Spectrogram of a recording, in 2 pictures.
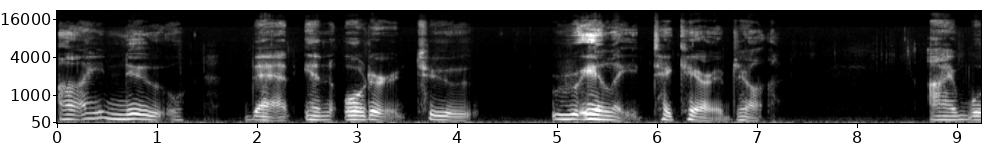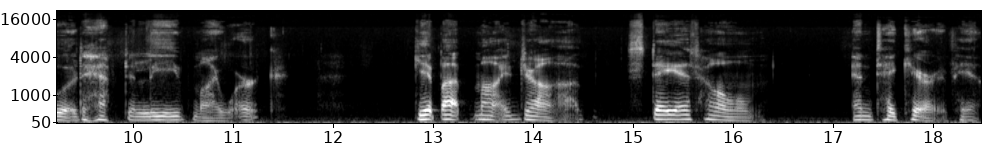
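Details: Spasmodic dysphonia in an adult woman, diagnosed 1998, treated every four months with botulinum toxin injections into the vocal cords; spasmodic dysphonia.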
